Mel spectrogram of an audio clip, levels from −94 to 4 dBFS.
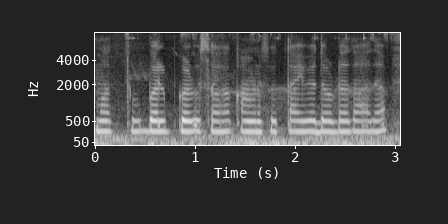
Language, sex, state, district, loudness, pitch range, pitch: Kannada, female, Karnataka, Bidar, -18 LUFS, 255-260 Hz, 255 Hz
